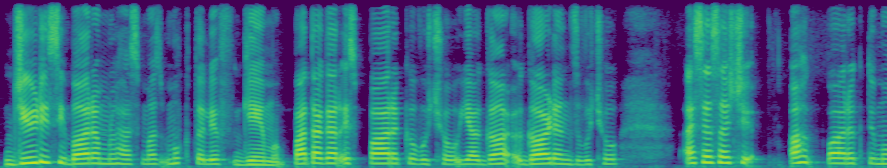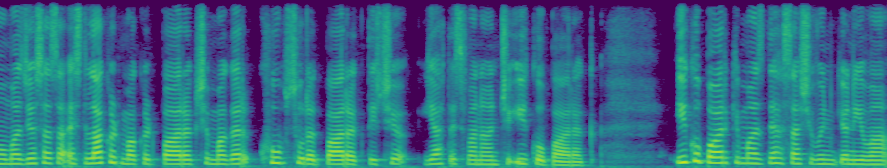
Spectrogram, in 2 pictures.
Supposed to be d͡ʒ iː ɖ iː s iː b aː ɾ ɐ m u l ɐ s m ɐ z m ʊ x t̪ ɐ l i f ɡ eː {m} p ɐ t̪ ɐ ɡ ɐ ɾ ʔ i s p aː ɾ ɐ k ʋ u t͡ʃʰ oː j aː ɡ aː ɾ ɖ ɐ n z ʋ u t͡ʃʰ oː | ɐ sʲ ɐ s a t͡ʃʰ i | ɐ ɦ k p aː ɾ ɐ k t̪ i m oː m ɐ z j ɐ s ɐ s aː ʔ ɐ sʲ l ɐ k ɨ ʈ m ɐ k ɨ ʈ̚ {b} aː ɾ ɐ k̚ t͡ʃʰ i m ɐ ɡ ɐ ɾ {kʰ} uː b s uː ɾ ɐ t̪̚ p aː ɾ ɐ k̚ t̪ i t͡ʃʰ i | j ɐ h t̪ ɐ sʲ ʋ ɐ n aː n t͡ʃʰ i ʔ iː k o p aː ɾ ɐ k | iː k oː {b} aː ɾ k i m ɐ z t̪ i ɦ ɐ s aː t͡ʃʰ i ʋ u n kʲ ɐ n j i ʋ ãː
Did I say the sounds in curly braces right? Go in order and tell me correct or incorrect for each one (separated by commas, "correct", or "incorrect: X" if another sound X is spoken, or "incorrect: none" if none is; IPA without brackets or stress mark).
correct, incorrect: p, correct, incorrect: p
